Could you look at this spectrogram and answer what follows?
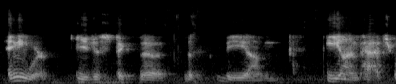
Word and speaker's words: Aeon: Another one that is one of the top favorites of everybody is called the Eon patch, and that's spelled AEON.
